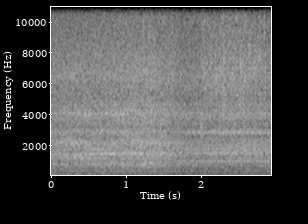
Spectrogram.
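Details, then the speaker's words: Jandy variable-speed pool filter pump running in normal mode after priming (about 526 W while priming), pool water at 83 degrees; soft steady hiss and hum, no knocking or surging; very quiet, normal running. "the filter pump is running right now, and you can probably hear, or maybe not, how incredibly quiet it is."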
